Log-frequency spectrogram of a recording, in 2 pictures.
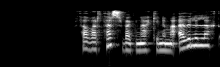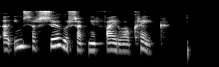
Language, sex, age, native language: Icelandic, female, 30-39, Icelandic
